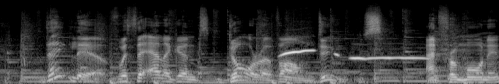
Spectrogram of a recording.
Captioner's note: whistling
